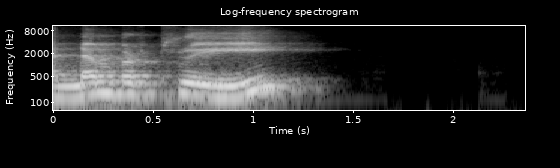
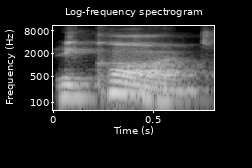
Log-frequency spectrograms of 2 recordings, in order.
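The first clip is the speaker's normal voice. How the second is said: "Record" as a verb, stressed on the second syllable CORD. Shown as a demonstration. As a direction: say "Record" as re-CORD, falling at the end. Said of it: "The word is a verb".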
